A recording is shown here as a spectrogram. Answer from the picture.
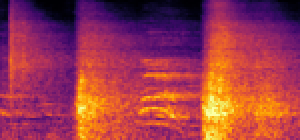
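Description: Two heavy thuds about a second apart as a wrestler is slammed onto the wrestling ring's canvas, the second the louder, ringing briefly in the hall. Crowd voices call out around them.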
